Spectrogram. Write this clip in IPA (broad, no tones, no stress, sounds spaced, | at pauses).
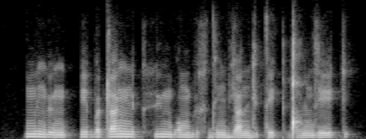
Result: m ɪ ŋ ø ŋ | e b a ʈ a ŋ n ø k h y m b ɔ m b ø x d̪ ɪ n b j a n d y t̪ e k ɡ͡ǃ ɔ ɳ n z e k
